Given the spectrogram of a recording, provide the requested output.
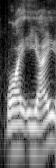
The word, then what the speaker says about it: Yea: YEA is but you pronounce it Yea.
